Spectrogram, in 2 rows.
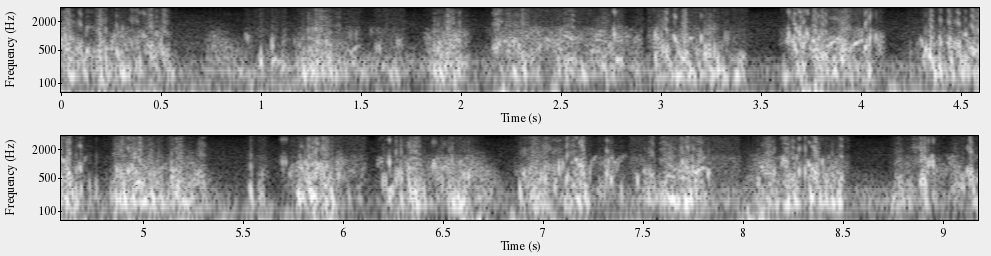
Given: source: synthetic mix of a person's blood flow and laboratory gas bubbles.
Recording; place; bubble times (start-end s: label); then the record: Doppler ultrasound of blood flow; subclavian vein
0.00-0.60 s: bubbles
0.92-1.74 s: bubbles
1.81-2.06 s: bubbles
2.13-3.45 s: bubbles
3.59-4.14 s: bubbles
4.22-5.35 s: bubbles
5.52-5.64 s: bubbles
5.69-6.13 s: bubbles
6.17-6.71 s: bubbles
6.86-8.01 s: bubbles
8.05-8.56 s: bubbles
8.73-9.18 s: bubbles
From the record:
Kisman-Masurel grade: 444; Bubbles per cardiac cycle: continuous sound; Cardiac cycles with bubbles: 100%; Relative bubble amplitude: maximal (0.775 to 0.999); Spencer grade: 4 (maximum detectable bubble signal sounding continuously throughout systole and diastole of every cardiac period, and overriding the amplitude of the normal cardiac signals); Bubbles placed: anywhere in the cardiac cycle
